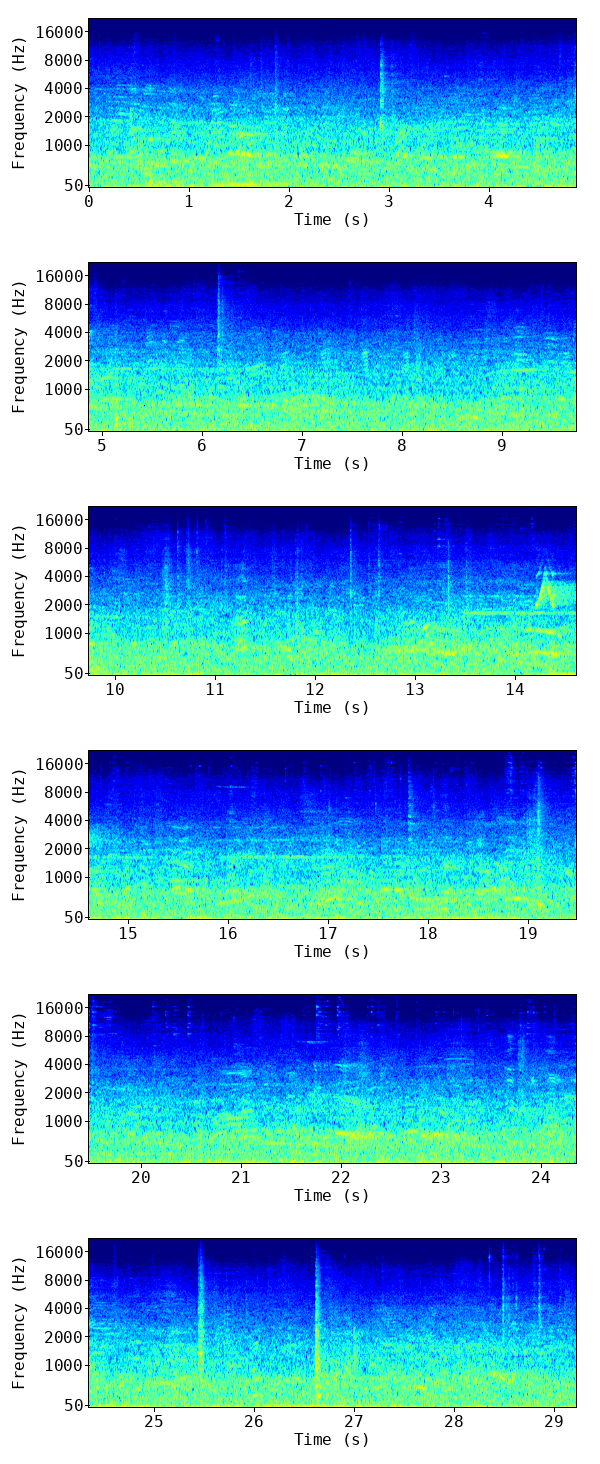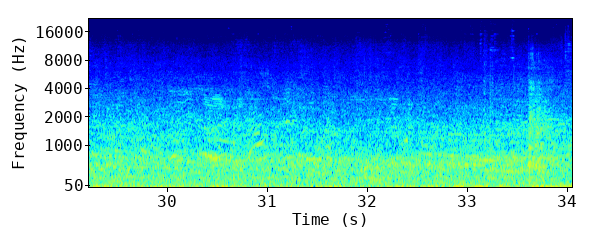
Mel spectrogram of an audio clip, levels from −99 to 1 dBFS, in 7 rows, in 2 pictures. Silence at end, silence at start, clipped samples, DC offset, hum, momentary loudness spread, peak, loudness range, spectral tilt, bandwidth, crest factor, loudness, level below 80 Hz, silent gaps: 0 s; 0 s; under 0.1%; under 0.1%; none; 4 LU; -16 dBFS; 3 LU; -6 dB/octave; 16.5 kHz; 24 dB; -41 LUFS; -48 dBFS; none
